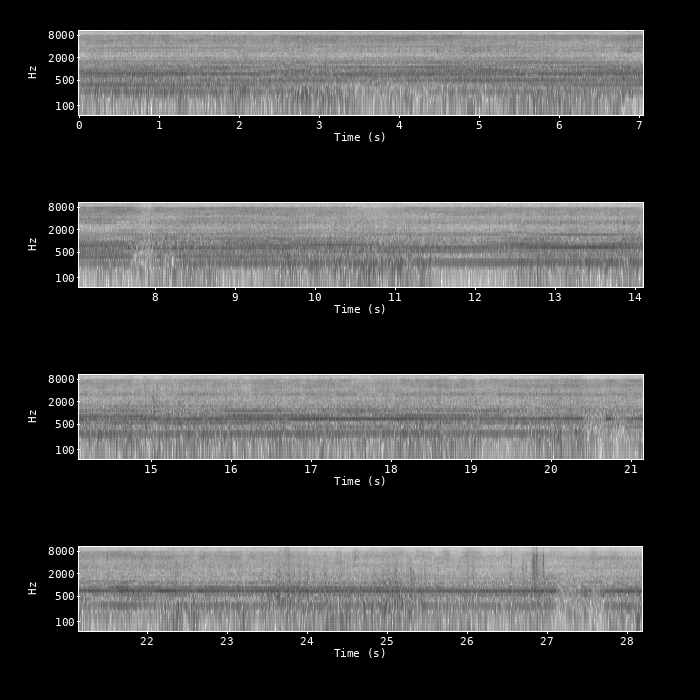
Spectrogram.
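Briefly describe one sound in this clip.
Wind buffets loudly against the rider in motion.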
